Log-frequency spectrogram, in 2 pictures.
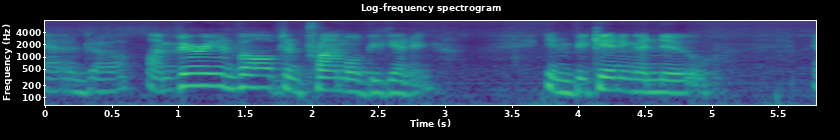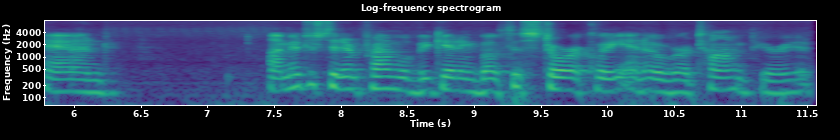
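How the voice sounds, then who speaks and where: Taking long, frequent pauses, a man with a fairly high pitch speaks at a moderate pace with fairly even intonation amid audible room echo. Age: 80s+. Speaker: musician in an experimental collective. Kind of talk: interview.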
